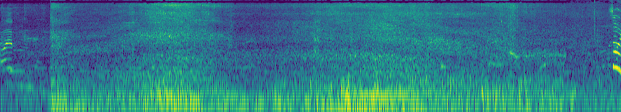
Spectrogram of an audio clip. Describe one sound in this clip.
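Motorcycle engines rumble and pass by close on a busy road.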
